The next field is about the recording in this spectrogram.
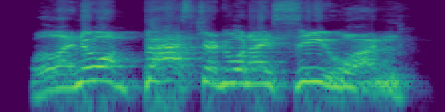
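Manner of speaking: high, loud, indignant shouted dwarf voice. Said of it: "and goes".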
